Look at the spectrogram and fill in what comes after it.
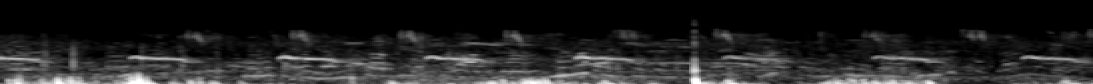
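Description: A bird calling over and over, the same short falling call about once a second, with bursts of low rumbling noise and a single sharp click about four seconds in.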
